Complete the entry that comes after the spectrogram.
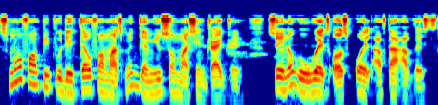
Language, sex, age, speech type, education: Nigerian Pidgin, male, 15-29, spontaneous, tertiary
